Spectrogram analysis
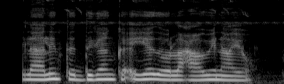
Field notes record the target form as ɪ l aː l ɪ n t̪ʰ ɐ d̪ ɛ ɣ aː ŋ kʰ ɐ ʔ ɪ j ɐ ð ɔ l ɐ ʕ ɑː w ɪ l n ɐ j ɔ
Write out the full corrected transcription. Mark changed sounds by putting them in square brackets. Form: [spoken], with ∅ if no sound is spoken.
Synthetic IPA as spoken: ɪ l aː l ɪ n t̪ʰ ɐ d̪ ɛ ɣ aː ŋ kʰ ɐ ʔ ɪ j ɐ ð [ɔː] l ɐ ʕ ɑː w ɪ [∅] n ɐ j ɔ

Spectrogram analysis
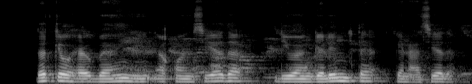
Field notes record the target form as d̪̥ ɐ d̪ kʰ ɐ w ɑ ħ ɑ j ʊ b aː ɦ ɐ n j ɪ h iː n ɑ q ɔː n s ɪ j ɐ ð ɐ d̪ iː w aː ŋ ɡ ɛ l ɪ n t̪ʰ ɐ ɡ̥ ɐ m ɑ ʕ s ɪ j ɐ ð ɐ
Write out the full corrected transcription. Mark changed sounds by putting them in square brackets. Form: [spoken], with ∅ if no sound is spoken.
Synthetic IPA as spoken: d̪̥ ɐ d̪ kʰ ɐ w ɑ ħ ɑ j ʊ b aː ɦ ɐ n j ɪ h iː n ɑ q ɔː n s ɪ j ɐ ð ɐ d̪ iː w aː ŋ ɡ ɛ l ɪ n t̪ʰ ɐ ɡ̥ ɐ [n] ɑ ʕ s ɪ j ɐ ð ɐ

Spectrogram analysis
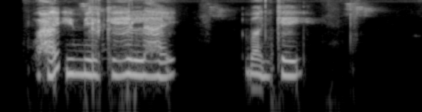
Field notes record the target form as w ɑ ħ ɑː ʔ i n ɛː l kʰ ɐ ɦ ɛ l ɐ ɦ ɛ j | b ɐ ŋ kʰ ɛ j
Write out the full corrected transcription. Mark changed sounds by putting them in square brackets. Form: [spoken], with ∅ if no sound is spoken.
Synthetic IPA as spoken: w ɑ ħ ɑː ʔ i [m] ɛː l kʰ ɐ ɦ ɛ l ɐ ɦ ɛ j | [m] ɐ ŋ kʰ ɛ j

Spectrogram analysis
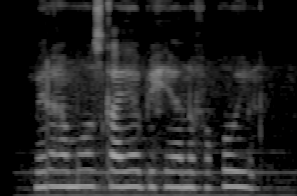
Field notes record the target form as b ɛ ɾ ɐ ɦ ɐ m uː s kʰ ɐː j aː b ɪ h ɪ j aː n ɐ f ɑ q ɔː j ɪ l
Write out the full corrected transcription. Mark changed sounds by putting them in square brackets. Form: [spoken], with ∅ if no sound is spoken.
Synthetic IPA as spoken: [m] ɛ ɾ ɐ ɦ ɐ m [ɔː] s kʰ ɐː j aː b ɪ [ħ] ɪ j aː n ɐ f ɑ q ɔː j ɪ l

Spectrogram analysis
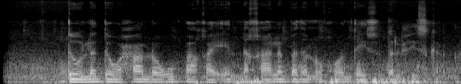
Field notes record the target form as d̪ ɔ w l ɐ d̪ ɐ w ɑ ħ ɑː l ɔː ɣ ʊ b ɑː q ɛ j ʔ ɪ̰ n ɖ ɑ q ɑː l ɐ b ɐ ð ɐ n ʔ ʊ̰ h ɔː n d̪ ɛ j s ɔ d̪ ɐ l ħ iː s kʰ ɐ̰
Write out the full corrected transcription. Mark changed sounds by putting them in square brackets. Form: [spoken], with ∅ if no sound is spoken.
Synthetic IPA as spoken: d̪ ɔ w l ɐ d̪ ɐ w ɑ ħ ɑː l ɔː ɣ ʊ b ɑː q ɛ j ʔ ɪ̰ n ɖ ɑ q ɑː l ɐ b ɐ ð ɐ n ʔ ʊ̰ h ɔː n d̪ ɛ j s ɔ d̪ ɐ l ħ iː s kʰ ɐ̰

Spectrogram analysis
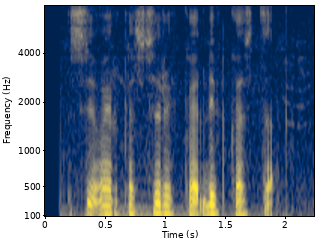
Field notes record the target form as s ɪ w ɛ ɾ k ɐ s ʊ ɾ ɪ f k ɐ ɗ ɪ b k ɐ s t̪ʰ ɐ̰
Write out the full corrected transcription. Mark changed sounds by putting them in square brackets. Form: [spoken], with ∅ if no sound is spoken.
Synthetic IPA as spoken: s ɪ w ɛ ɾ k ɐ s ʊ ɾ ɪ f k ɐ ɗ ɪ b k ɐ s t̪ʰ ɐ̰

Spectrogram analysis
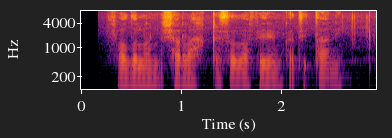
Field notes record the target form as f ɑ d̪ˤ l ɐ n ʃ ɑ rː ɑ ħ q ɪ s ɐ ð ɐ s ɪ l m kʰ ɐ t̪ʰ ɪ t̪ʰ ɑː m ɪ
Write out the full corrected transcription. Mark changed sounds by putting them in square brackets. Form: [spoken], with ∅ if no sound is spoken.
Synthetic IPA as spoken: f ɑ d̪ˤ l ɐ n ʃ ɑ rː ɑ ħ q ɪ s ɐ ð ɐ [f] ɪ l m kʰ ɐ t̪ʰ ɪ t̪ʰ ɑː [n] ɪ

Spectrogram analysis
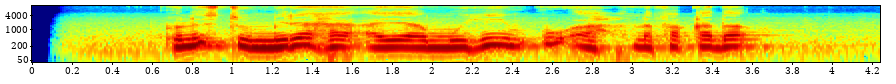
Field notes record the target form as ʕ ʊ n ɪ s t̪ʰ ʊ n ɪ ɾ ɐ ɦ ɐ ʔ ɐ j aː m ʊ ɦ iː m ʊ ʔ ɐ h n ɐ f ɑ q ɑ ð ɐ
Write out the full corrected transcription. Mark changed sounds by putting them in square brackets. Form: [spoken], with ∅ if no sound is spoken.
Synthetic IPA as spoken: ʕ ʊ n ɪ s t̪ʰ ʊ [m] ɪ ɾ ɐ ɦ ɐ ʔ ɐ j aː m ʊ ɦ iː m ʊ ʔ ɐ h n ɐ f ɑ q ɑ ð ɐ

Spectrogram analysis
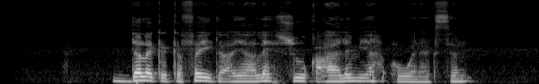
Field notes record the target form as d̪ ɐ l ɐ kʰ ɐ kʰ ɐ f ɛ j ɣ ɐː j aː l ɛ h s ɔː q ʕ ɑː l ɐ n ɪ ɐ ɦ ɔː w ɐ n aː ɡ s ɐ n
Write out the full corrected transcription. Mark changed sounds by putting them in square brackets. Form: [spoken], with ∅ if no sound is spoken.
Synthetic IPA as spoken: d̪ ɐ l ɐ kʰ ɐ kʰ ɐ f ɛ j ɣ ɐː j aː l ɛ h s [uː] q ʕ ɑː l ɐ [m] ɪ ɐ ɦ ɔː w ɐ n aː ɡ s ɐ n

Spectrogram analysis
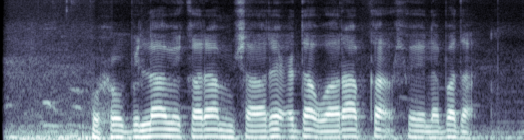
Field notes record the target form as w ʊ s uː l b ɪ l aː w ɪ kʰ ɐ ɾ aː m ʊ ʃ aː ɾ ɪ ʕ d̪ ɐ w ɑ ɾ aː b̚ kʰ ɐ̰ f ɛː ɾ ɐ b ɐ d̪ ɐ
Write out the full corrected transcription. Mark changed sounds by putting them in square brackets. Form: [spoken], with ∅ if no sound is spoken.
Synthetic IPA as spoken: w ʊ [ħ] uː [∅] b ɪ l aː w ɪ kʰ ɐ ɾ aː m ʊ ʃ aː ɾ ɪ ʕ d̪ ɐ w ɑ ɾ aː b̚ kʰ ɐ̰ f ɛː [l] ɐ b ɐ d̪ ɐ

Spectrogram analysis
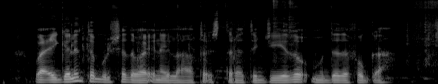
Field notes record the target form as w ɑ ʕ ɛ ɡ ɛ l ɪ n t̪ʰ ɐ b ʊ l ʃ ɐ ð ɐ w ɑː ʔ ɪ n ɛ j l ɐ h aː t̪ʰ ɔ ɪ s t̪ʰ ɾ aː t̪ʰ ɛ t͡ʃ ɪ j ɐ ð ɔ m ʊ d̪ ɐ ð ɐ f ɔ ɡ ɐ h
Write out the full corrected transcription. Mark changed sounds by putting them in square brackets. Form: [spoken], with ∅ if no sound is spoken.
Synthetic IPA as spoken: w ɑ ʕ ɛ ɡ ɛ l ɪ n t̪ʰ ɐ b ʊ l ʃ ɐ ð ɐ w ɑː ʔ ɪ n ɛ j l ɐ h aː t̪ʰ ɔ ɪ s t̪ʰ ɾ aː t̪ʰ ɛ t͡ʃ ɪ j ɐ ð ɔ m ʊ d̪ ɐ ð ɐ f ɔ ɡ ɐ h

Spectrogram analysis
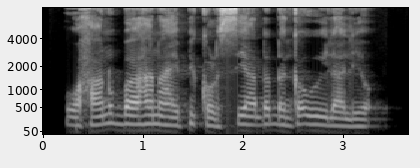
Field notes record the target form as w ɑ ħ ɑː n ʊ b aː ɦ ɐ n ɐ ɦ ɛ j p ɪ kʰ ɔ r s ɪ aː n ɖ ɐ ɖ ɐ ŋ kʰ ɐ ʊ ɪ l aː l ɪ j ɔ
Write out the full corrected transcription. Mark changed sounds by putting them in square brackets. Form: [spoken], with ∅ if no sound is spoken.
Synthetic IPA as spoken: w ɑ ħ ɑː n ʊ b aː ɦ ɐ n ɐ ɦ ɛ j p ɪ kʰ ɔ [l] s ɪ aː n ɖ ɐ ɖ ɐ ŋ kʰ ɐ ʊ ɪ l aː l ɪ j ɔ

